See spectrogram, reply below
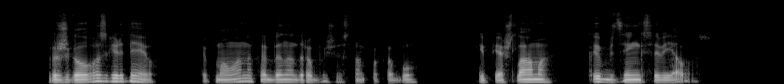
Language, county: Lithuanian, Panevėžys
